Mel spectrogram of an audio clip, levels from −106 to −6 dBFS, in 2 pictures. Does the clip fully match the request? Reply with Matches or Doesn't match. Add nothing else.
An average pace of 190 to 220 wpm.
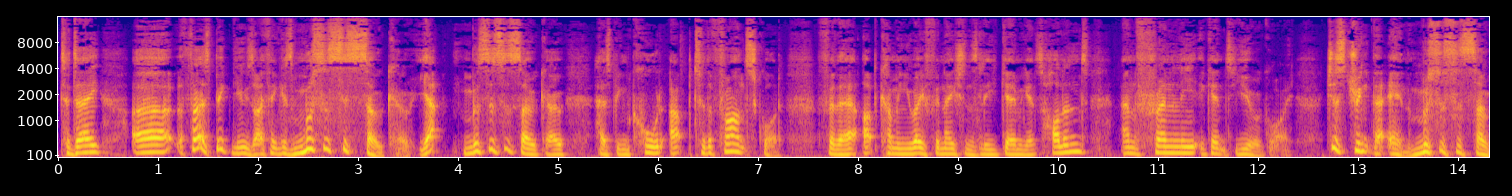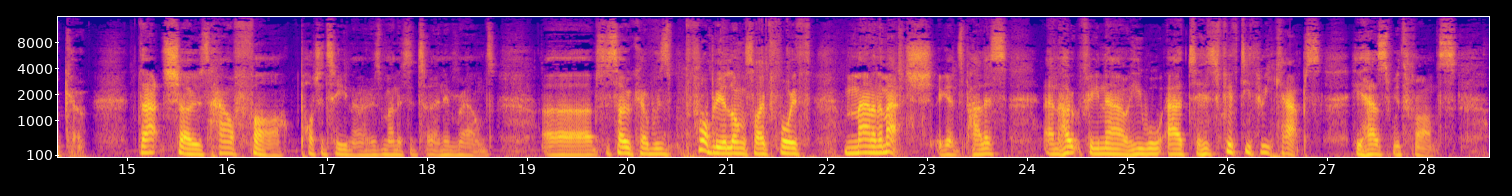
Doesn't match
